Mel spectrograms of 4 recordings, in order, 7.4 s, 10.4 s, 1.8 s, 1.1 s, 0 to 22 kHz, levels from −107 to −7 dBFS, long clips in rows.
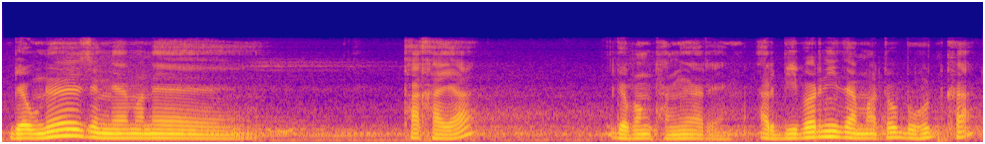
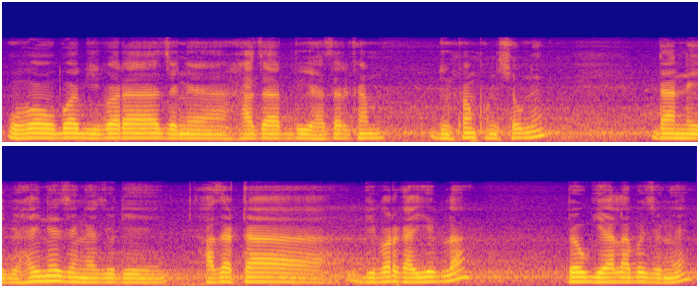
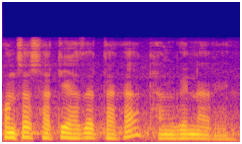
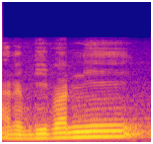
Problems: none marked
